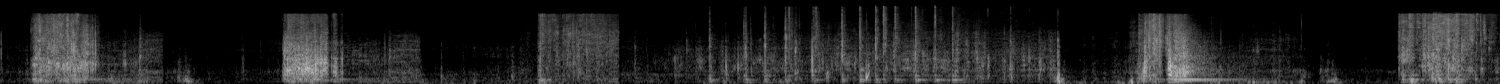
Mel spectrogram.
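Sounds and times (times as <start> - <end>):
objects crunching under car tyre: 5.6 - 10.6.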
